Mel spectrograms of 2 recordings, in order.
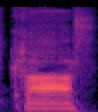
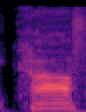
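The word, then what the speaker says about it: כף: those are doubles the next Double is cough which can be cough or half um the next one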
